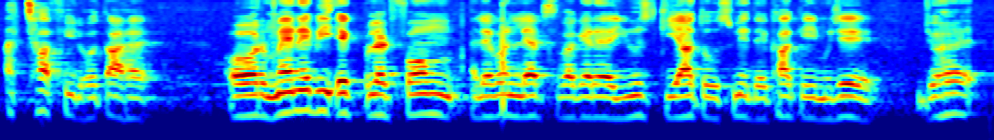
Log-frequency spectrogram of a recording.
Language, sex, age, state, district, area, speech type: Urdu, male, 18-30, Bihar, Saharsa, rural, spontaneous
